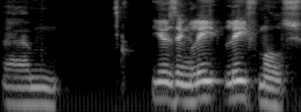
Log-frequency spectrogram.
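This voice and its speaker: The intonation stays fairly even, with a bright, sharp tone. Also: man. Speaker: forestry campaigner. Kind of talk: talk presentation. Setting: video call.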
